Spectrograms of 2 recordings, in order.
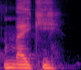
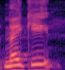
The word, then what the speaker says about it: Naiqui: Bienvenida a Mezclas Abruptas, Nike. – Hola. Hola. Nike, para que todos no crean que se escribe como la marca de tenis, es N-A-I-Q-U-I.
